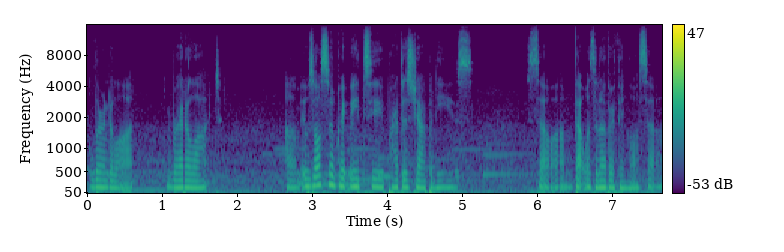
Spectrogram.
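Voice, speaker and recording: A woman's voice: low-pitched, level tone, normal speed, gravelly, dark tone, soft background music. A woman streamer chatting casually to her live audience, thinking aloud and often repeating her words. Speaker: VTuber streamer. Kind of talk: casual livestream chat.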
